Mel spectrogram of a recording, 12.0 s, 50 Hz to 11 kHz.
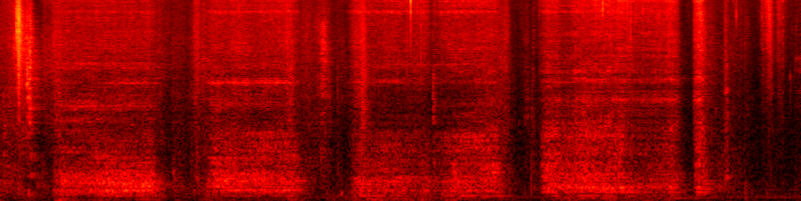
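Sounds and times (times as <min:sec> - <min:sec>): hand plane shaving wood: 0:03.1 - 0:04.6, 0:05.2 - 0:11.0.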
